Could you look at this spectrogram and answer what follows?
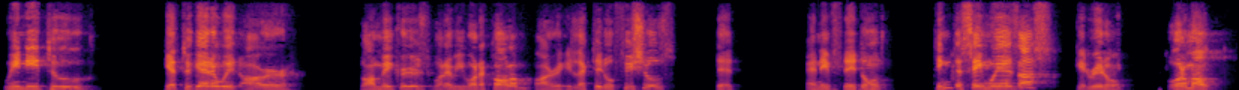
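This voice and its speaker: A man's voice: sits high, normal speed. A man testifying at a community meeting, plainspoken, rambling and defiant. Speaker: public testifier.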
